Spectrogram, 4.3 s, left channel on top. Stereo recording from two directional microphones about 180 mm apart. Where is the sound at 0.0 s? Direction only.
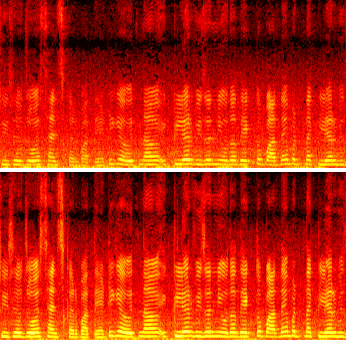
40° right (ahead or behind).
